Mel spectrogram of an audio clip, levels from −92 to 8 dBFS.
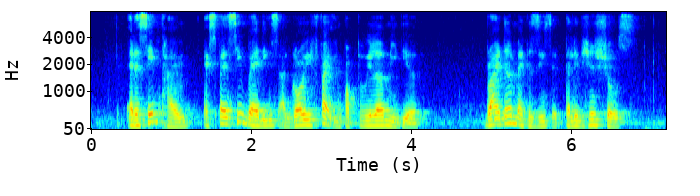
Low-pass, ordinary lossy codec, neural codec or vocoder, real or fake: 7.2 kHz; Opus, 32 kbps; none; real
